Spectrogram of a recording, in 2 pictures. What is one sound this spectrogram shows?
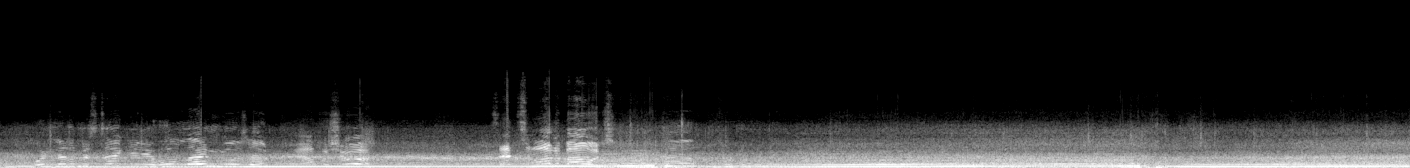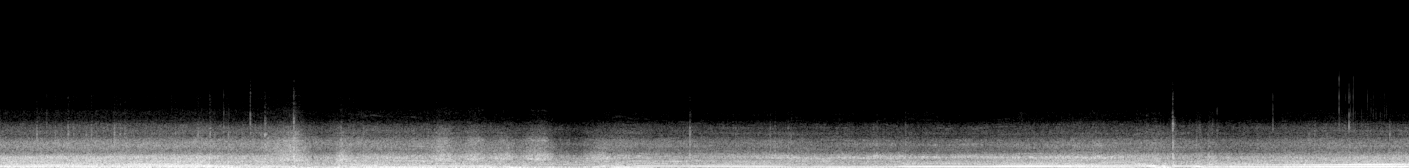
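A car engine roars loudly, revving up through the gears and dropping between shifts.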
